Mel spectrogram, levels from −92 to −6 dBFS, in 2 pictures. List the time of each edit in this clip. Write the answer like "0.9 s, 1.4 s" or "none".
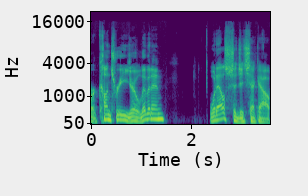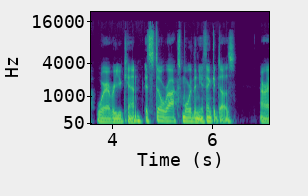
2.3 s, 4.6 s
